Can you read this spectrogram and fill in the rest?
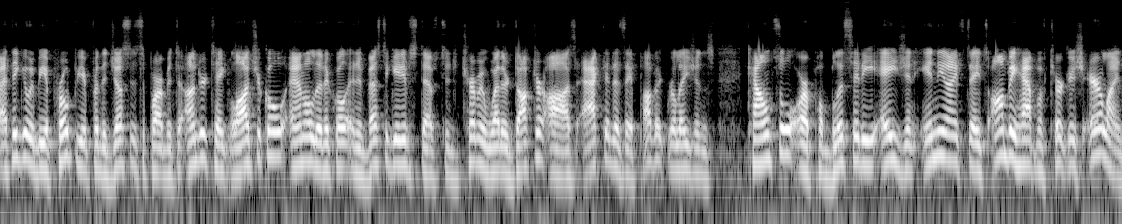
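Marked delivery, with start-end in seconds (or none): none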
